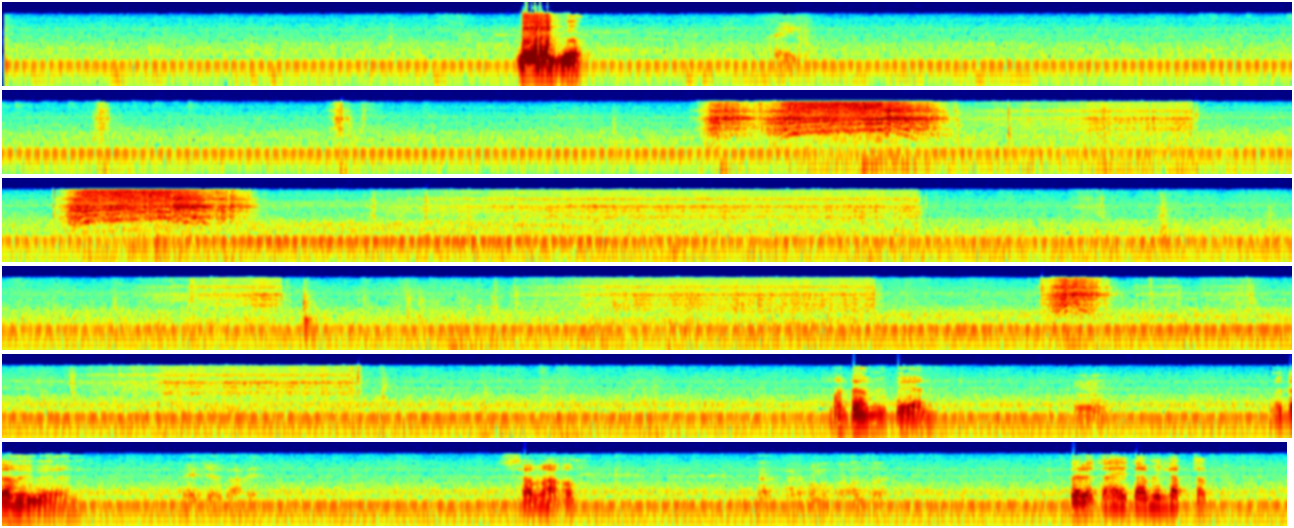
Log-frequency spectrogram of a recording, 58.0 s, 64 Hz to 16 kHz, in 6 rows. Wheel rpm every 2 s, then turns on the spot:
0, 0, 0, 0, 0, 0, 0, 40, 30, 20, 50, 10, 20, 0, 0, 0, 10, 10, 10, 0, 10, 0, 0, 0, 0, 0, 0, 0, 0.
16-18 22-26 34-36 40-42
